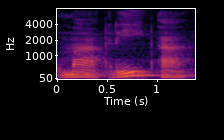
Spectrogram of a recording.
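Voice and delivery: "María" slowly split as ma-rí-a; hiatus, syllable by syllable. Shown as a demonstration. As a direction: separate the í and a of "María". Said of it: "se pronuncian en vocales diferentes".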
